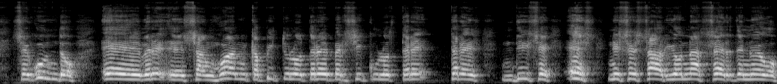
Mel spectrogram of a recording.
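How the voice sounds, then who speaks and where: A man speaks very slowly in an extremely high, monotone voice. His loudness stays very even. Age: 80s+. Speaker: evangelical preacher. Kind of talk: religious monologue. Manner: halting.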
